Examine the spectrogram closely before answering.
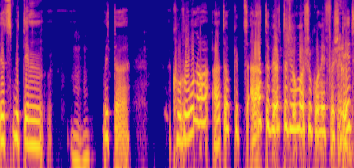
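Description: With a fairly high pitch, vocal fry and a dark, mellow tone, a woman talks at a very slow pace with long, frequent pauses and very wide pitch swings, her sound dry and close with no echo. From Upper Bavaria, Wartenberg. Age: 80s. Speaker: interviewee, retiree. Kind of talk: casual interview.

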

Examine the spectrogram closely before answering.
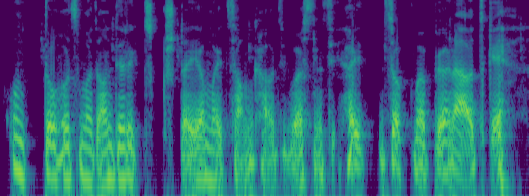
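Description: A woman with a fairly low pitch and a dark, mellow tone speaks somewhat breathily at a moderate pace, her pitch swinging very widely in a dry, close sound with no echo. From Upper Bavaria, Wartenberg. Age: 80s. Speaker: interviewee, retiree. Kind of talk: casual interview.

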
